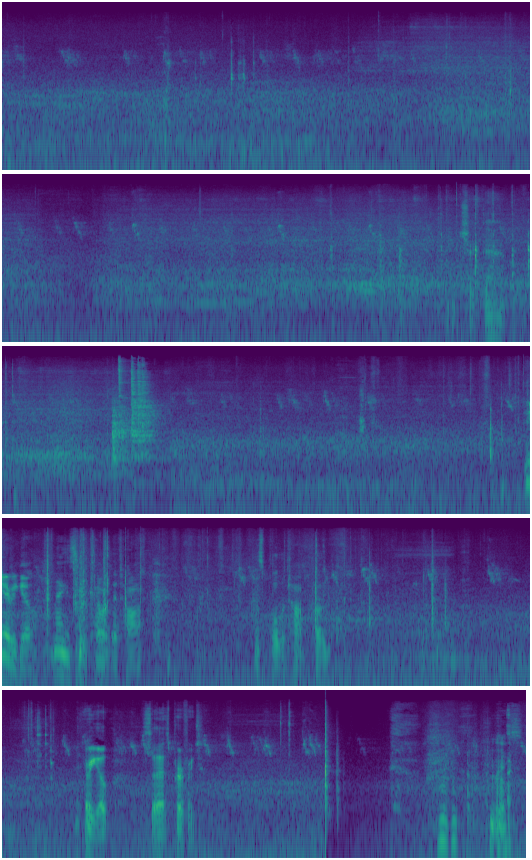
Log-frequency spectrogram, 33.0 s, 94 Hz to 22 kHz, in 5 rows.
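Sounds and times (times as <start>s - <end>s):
metallic clatter with ring: 26.6s - 27.2s
sharp click: 29.8s - 30.6s.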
